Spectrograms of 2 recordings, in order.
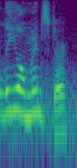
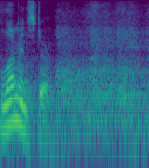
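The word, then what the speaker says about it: Leominster: lemoner Mass's whole life it's not Leo Minster it's pronounced lemonster 111 111 League average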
